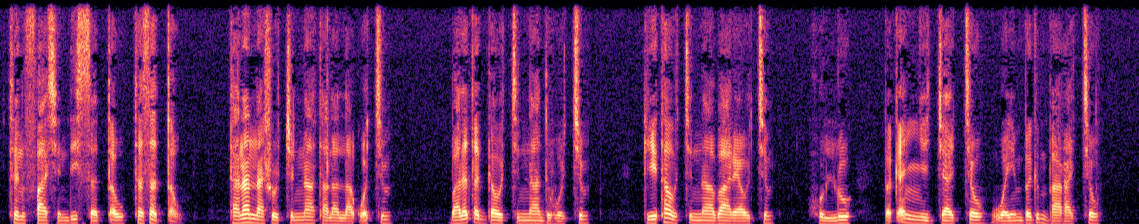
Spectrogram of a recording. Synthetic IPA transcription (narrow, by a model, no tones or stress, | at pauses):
t̪ʰɨnfaʃɨnd̪isət̪ʼːəwt̪ʰəsət̪ʼːə̰w | t̪ʰənanːaʃo̞t͡ʃːɪnːat̪ʰalalːa̰kʼo̞̰t͡ʃːɪm | balət̪ʼəɡawo̞t͡ʃːɨnːad̪ɨho̞t͡ʃːɪm | ɡ̥e̞t̪ʰawo̞t͡ʃːɨnːaβaɾjawo̞t͡ʃːɪm | hulːu | b̥əkʼə̰ɲːɪd͡ʒːat͡ʃːɛwwɔjɪmbəɡɨmbaɾat͡ʃːɛw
